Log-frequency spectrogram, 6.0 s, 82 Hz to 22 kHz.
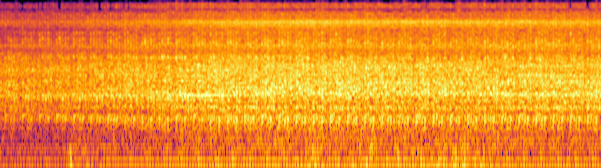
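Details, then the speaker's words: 1999 Freightliner FLD120, rebuilt pre-emission CAT 3406E, 13-speed, oil filler cap off to check blowby: steady, even diesel idle clatter at a low beat, no misses, knocks or hunting; blowby visible but minimal, engine sounds healthy. "very minimal for a cat which normally has visible blowby um quite a bit of it compared to well Cummins and cats seem to both have a lot of visible blowby so that's decent in my opinion looks good and it runs good"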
